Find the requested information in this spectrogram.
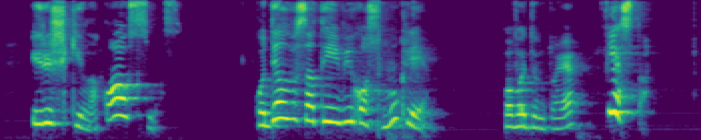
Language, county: Lithuanian, Panevėžys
